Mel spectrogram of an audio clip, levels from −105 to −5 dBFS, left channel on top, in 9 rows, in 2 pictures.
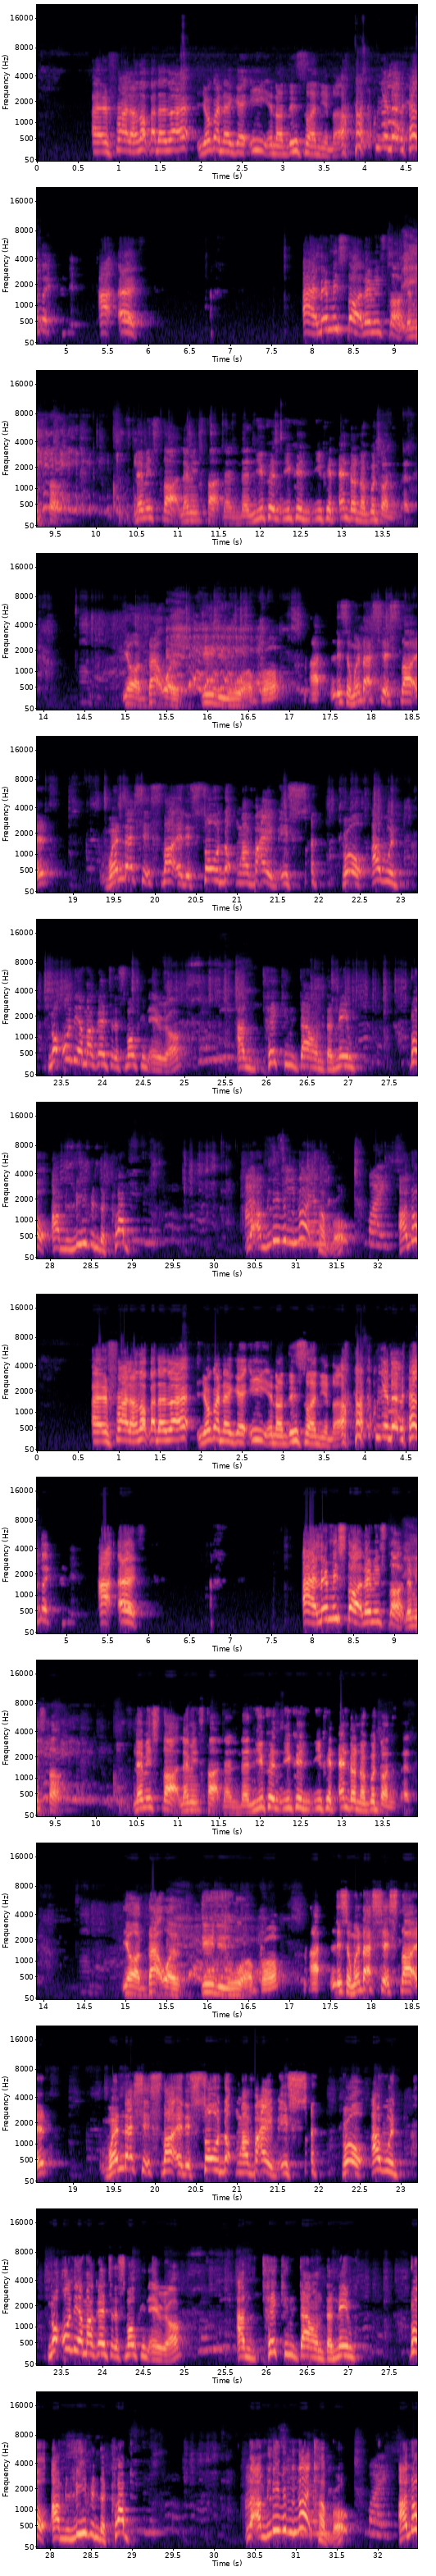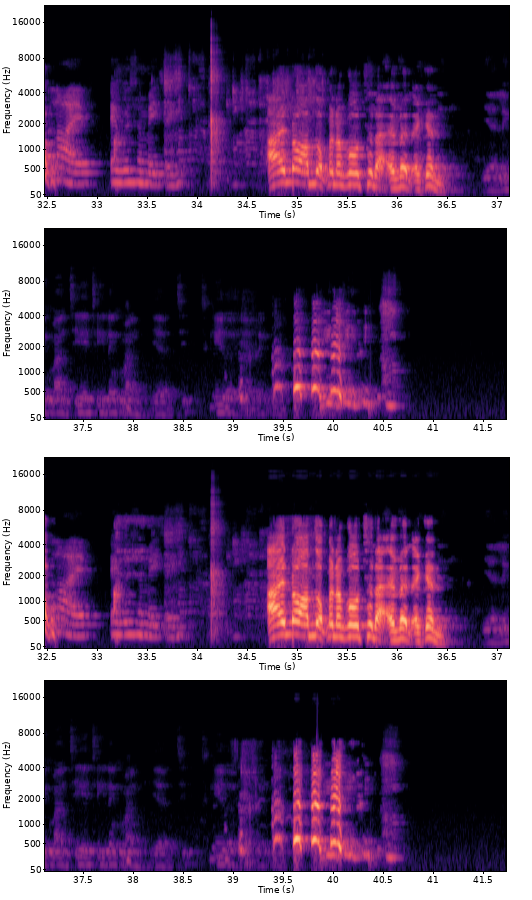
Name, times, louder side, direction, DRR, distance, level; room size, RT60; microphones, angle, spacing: voice 1, 0.7-4.8 5.4-5.9 7.9-9.6 10.5-13.8 15.0-15.7 15.9-16.9 17.3-18.7 19.4-21.9 22.3-23.0 23.3-25.0 25.6-27.1 27.8-29.0 30.4-31.6 32.3-32.6 34.7-36.5 39.4-40.1, right 8 dB, 75° right, 0.4 m, -29 dB
voice 2, 3.9-4.7 9.1-10.5 13.4-13.6 13.9-14.1 14.4-17.2 17.9-18.3 19.2-19.5 22.1-22.2 22.7-22.8 23.3-23.6 24.8-25.2 25.6-25.7 26.5-27.2 27.5-27.7 28.2-28.3 29.7-30.5 30.8-31.4 31.8-32.2 32.5-34.7 39.9-40.6, left 1 dB, 35° left, 1.2 m, -47 dB
voice 3, 25.2-26.0 28.8-29.7 35.7-36.5 36.9-38.6 38.8-39.5, right 1 dB, 10° left, 2.7 m, -59 dB
8.5 x 5.3 x 5.0 m
head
